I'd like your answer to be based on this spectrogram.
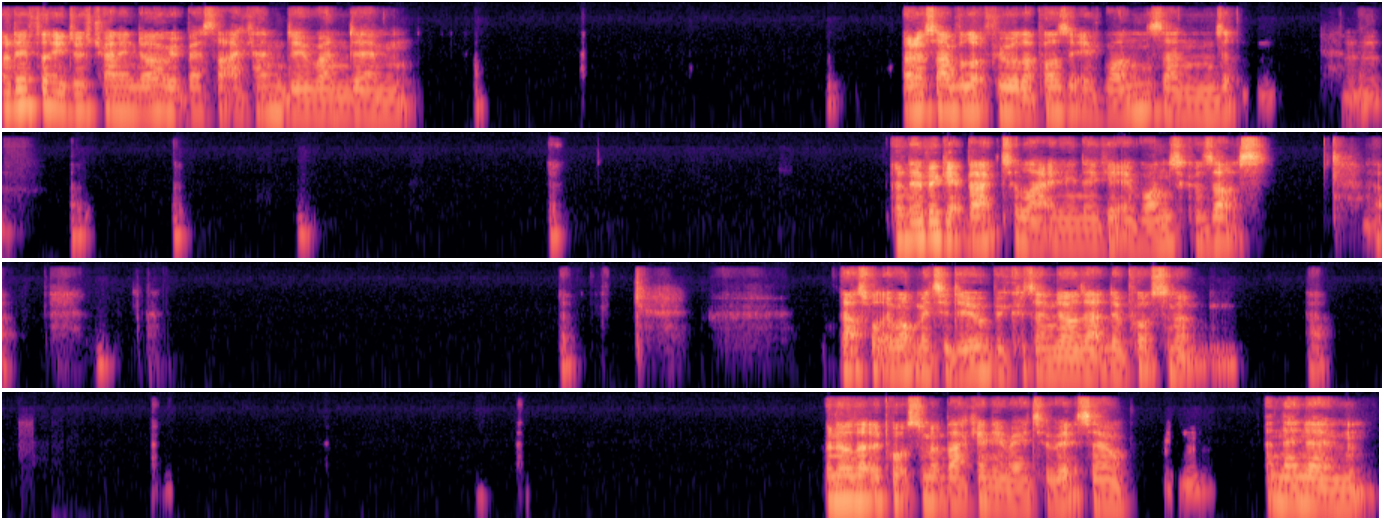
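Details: Male stuttering advocate who stutters, speaking in an interview with frequent blocks and long pauses: stuttering.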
